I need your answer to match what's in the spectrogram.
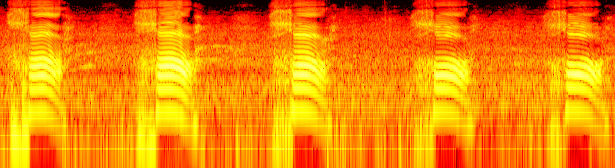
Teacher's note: हलक के मुंह की जानिब वाले हिस्से से अदा होगा। खा हलक के मुंह की जानिब वाले हिस्से से अदा होगा, है ना।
